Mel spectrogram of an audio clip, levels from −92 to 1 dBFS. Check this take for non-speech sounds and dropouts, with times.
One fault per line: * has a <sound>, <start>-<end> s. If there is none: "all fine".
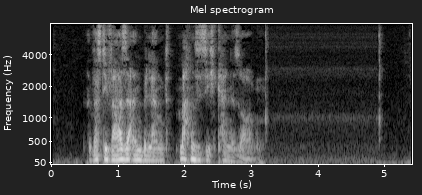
all fine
